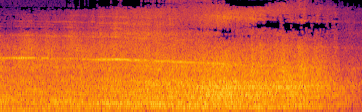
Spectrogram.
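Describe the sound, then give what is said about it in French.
An airplane passes overhead with a steady, broad engine roar and a thin whine above it. The roar holds evenly for about five seconds, then fades toward the end. “Attends, regarde! Un avion! Tu vois?”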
